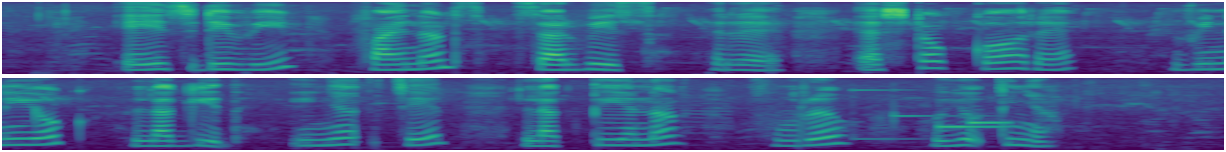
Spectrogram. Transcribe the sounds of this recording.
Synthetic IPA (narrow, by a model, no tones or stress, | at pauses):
et͡ʃɖibi | pʰajnansːəɾbis | ɾɛɛsʈɔkːɔɾɛ | binijoɡ | ləɡit̪̚ | iɲəʔt͡ʃɛʔ̪ | ləɡ̚t̪ijanaʔ | pʰuɾəwhujuʔt̪iɲa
